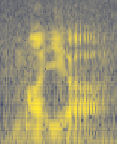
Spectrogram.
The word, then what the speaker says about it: maya: i'm going to write that down for you pronounced maya and this word comes from a root in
